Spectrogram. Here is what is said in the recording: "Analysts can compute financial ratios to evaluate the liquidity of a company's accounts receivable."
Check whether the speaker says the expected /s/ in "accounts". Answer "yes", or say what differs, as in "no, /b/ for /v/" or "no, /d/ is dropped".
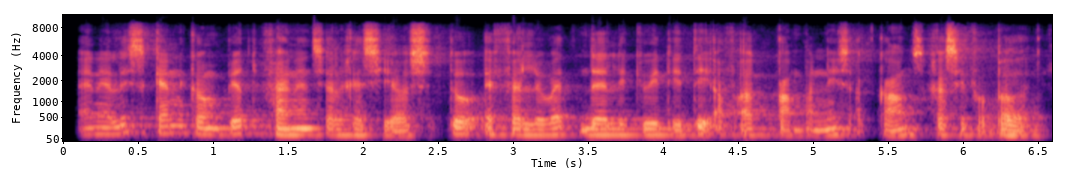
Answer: yes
